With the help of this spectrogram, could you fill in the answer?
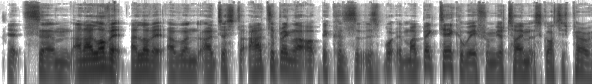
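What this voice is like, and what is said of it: Scottish accent. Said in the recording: “you can probably detect from my accent that I'm also from that part of the world”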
